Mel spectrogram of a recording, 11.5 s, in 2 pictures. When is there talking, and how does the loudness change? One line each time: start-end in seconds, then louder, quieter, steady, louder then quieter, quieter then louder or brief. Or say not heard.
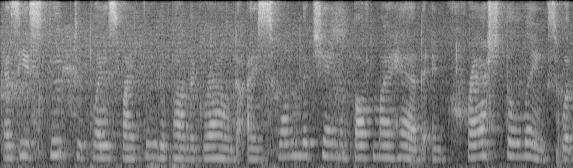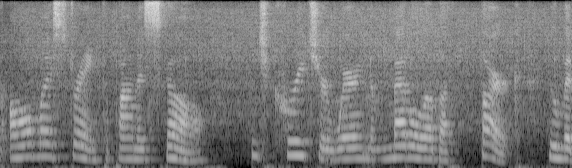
0.0-11.4 steady.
